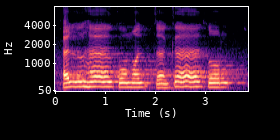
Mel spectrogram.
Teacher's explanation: Tha, huruf tha, thur, jangan sur, bukan sin.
